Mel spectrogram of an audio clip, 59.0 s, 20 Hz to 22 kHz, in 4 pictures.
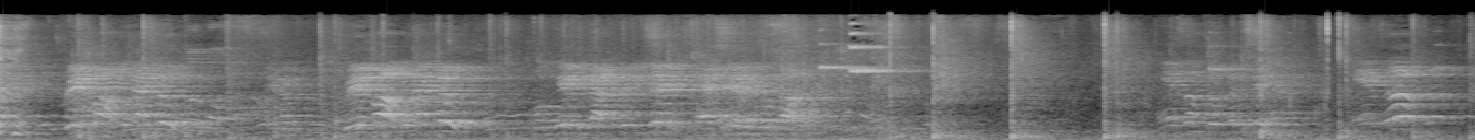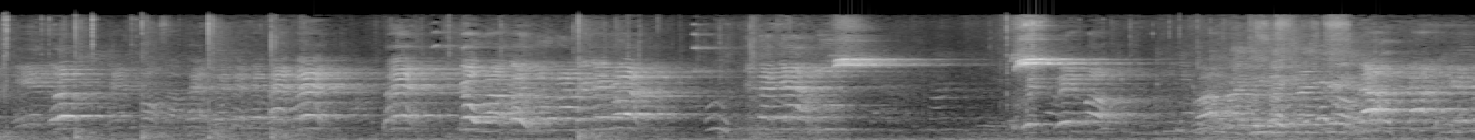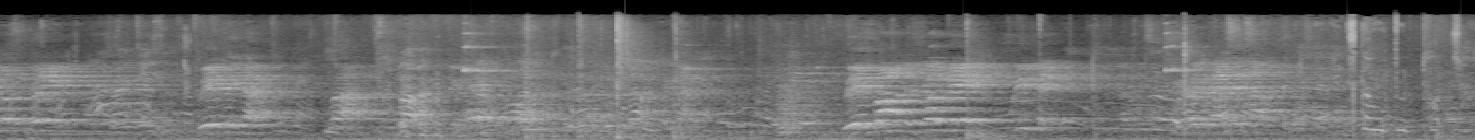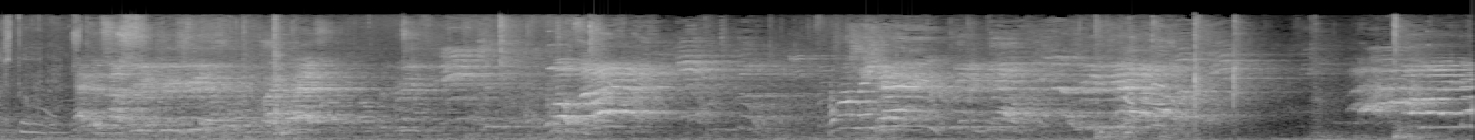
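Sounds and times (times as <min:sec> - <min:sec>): basketball bouncing on gym floor: 0:08.8 - 0:11.5, 0:12.6 - 0:17.6.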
